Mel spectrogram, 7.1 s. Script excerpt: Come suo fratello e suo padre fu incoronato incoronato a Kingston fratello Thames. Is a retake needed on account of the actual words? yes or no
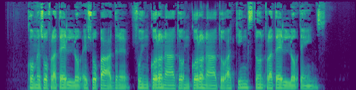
no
